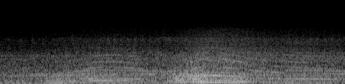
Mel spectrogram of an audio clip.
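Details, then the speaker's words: Salvage car, likely sat a long time, AC on then off: revs and settles with a faint light ticking under the exhaust note, suspected lifter noise; better than before but still present, cause unconfirmed. "that engine is still making some noise though let's turn off the ac it sounds a lot better than it did but there's still some noise hear those lifters"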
